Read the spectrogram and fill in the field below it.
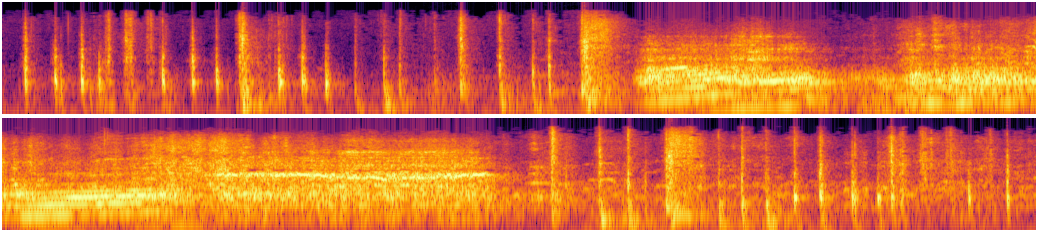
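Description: A car, driven over from next door, sputters and chugs, swells into a loud, sustained revving roar as it pulls up, then drops back to uneven puttering before stopping. No one speaks.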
